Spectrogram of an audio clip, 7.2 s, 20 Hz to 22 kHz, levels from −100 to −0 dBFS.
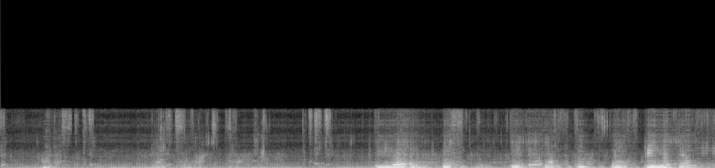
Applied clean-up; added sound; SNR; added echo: neural separator model SepFormer DNS4.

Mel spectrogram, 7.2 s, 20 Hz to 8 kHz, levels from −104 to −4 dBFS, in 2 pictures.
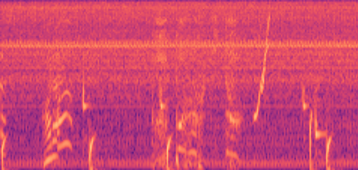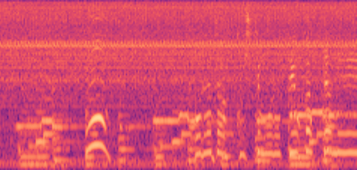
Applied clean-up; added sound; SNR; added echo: none; Domestic sounds, home sounds; 1 dB; none.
